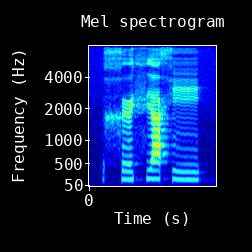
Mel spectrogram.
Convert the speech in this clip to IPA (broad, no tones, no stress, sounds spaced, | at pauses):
x ʏ fʲ a x i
